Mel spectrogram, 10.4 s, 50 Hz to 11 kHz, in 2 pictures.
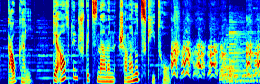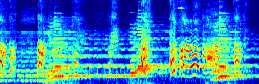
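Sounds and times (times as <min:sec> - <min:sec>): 
speech: 0:00.2 - 0:03.8, 0:04.4 - 0:06.8, 0:07.8 - 0:08.3
small dog yapping and whining: 0:03.4 - 0:06.8, 0:07.4 - 0:10.1.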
